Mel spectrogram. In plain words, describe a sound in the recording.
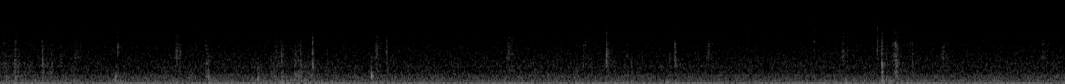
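Small pieces of vegetable are placed with soft taps on a bagel.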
